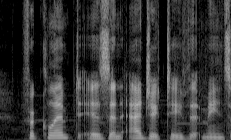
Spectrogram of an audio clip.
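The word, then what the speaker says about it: verklempt: tomorrow today's word is for clamp which I have discovered is actually pronounced with the beginning F sound rather than a v sound for climp is an adjective that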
